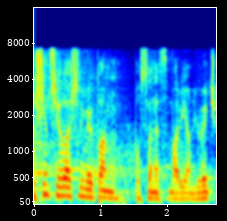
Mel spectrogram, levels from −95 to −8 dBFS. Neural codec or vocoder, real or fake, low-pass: codec, 16 kHz, 2 kbps, X-Codec, HuBERT features, trained on general audio; fake; 7.2 kHz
